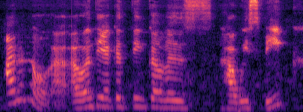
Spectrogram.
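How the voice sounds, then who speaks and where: A woman whose first language is Spanish talks in a relaxed podcast chat, her tone bright and sharp. A faint hiss of background noise sits under her voice. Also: a little high, a little fast, low-quality recording. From Dominican family, grew up in the US. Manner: easygoing, laughs between remarks. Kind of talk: casual chat.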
